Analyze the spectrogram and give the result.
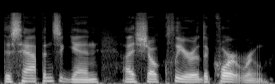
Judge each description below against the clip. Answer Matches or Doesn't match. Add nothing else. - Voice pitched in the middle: Doesn't match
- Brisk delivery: Doesn't match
